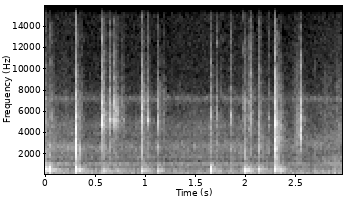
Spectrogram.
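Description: Someone types a search on a computer keyboard: a quick, uneven run of light, crisp key clicks close to the mic, with short pauses between bursts and no talking.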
